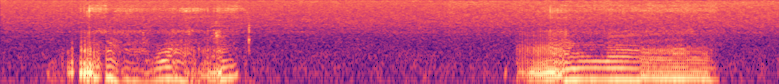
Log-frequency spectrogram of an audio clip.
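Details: Two drawn-out, throaty breaths with a buzzing, vocal tone from a sleeping female tabby cat; loud snoring.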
